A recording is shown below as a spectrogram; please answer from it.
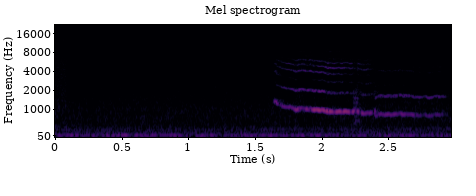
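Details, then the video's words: Chihuahua crying: after a quiet stretch, one clear whimper rises in, then glides downward and trails off over about a second and a half. "Chihuahua so cute cry baby"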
